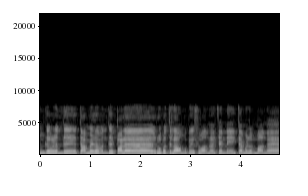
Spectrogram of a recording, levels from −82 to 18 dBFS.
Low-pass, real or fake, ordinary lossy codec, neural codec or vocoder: none; fake; none; codec, 16 kHz, 4 kbps, FunCodec, trained on Chinese and English, 50 frames a second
